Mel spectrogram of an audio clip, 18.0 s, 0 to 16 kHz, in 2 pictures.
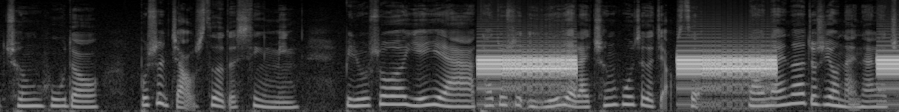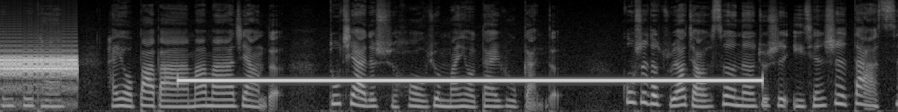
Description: Emergency Alert System (SAME) tones (header bursts, then the 1050 Hz attention tone), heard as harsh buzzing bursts, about 520.83 baud, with speech in Chinese.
